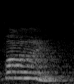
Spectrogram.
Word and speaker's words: fine: फिर साइलेंट ई में हमने प्लान, PLANE, प्लान। LINE, क्या बन गया? लाइन। हाँ, शाबाश। FINE क्या बन गया? फाइन।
